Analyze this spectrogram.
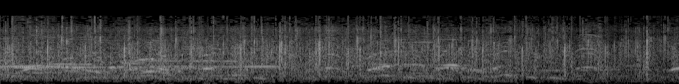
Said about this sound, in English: That's why we clap our hands. That's why we are worshipers.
